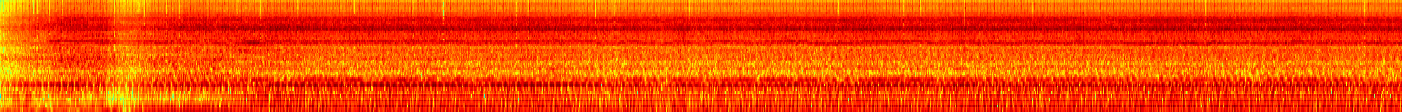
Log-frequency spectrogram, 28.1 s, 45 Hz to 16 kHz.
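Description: A 1993 Chevrolet Camaro's LT1 5.7-litre V8 idling steadily while it warms up, its thermostat not yet open.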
